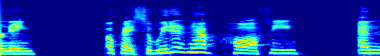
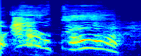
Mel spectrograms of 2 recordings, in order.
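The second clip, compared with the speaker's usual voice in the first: high mock yell of her name; retold yell; slower than usual. To her sleeping friend, a high mock yell. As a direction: shout the name high like waking from a nightmare. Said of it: "So I yell".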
